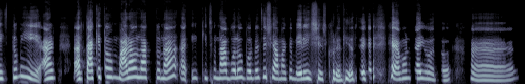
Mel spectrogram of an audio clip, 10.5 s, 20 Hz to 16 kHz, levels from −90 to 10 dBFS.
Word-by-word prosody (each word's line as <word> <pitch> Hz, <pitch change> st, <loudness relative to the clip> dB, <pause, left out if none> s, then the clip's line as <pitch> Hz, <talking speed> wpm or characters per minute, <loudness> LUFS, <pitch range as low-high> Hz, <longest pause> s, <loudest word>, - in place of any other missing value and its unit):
একদমই। 340 Hz, +7 st, -1 dB, 0.4 s
আর, 300 Hz, +2 st, +5 dB, 0.5 s
আর 260 Hz, -, +7 dB
তাকে 300 Hz, +2 st, +6 dB
তো -, -, -1 dB, 0.3 s
মারাও 335 Hz, +6 st, +6 dB
লাগত 330 Hz, 0 st, +1 dB, 0.2 s
না। -, -, +4 dB, 0.3 s
অ্যা 265 Hz, -, -3 dB, 0.2 s
এই 310 Hz, -, -6 dB
কিছু 300 Hz, +1 st, -9 dB
না -, -, +4 dB, 0.2 s
বলেও 315 Hz, +2 st, +1 dB
বলবে 295 Hz, +1 st, 0 dB
যে, -, -, +1 dB
সে 345 Hz, -, 0 dB
আমাকে 275 Hz, +2 st, -6 dB
মেরেই 275 Hz, +4 st, +2 dB
শেষ 270 Hz, -4 st, -2 dB
করে 265 Hz, -7 st, +1 dB
দিয়েছে। 260 Hz, +1 st, -1 dB, 0.7 s
এমনটাই 290 Hz, +2 st, -2 dB
হত, 235 Hz, -4 st, -7 dB, 0.6 s
হ্যাঁ। 205 Hz, +1 st, -5 dB
285 Hz, 135 wpm, -22 LUFS, 250-310 Hz, 0.7 s, আর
